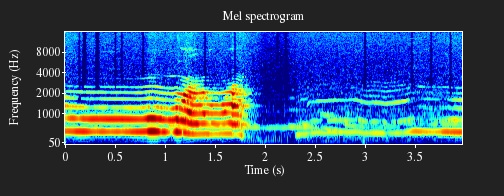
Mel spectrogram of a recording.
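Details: Husky-mix dog howling in response to wolf sounds heard online, indoors in darkness on a smartphone. A full, wavering howl rises in intensity before breaking off, followed by a softer, thinner tone that rises again toward the end.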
